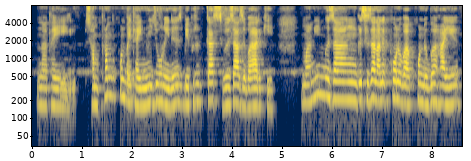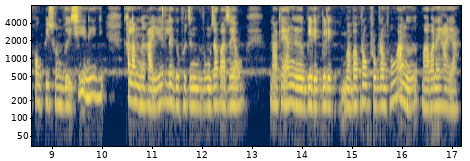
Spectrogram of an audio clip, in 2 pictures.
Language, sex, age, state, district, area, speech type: Bodo, female, 30-45, Assam, Kokrajhar, urban, spontaneous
